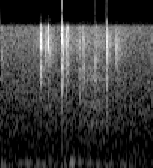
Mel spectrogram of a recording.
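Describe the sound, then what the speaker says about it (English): Scissors snip paper for a handmade Renaissance journal, a few quick, crisp cuts close up in a quiet room. "Let's just cut that off just a tad really quickly."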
